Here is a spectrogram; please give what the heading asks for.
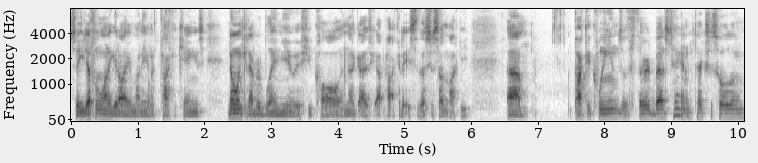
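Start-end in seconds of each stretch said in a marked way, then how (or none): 7.6-10.1 voice breaking and cracking mid-line. Explaining Texas Hold'em starting hands, the speaker talks with his voice cracking. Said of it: "Excuse the voice crack".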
